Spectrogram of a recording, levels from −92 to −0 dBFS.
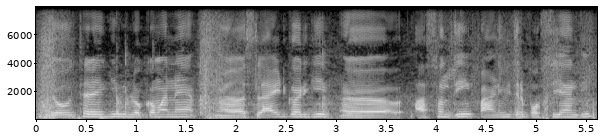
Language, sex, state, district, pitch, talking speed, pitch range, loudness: Odia, male, Odisha, Khordha, 160 Hz, 95 wpm, 145-175 Hz, -15 LUFS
